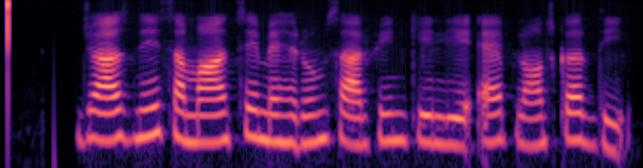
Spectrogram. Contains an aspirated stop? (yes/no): no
